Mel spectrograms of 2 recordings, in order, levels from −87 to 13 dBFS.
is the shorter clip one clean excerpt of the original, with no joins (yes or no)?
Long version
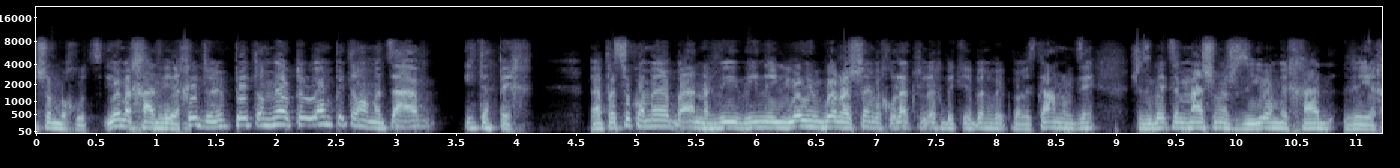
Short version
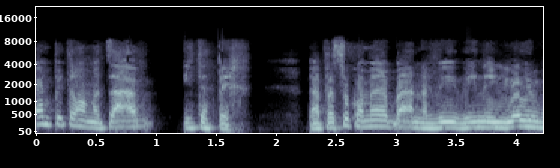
yes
